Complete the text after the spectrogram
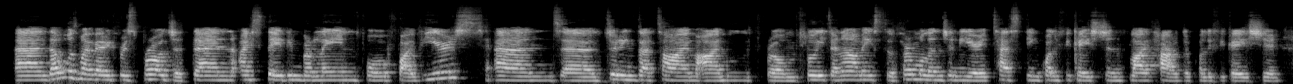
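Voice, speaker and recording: Speaking with an Italian accent, a woman keeps a moderate pace and medium pitch, her intonation fairly even and hardly any pauses in between. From Italy. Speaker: aerospace engineer. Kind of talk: interview. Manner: halting.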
